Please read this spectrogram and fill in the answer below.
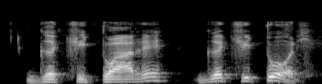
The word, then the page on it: GĂCITUARE: GĂCITUORI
